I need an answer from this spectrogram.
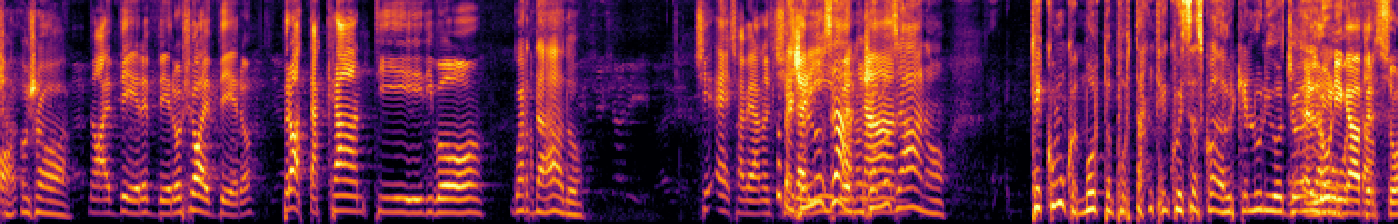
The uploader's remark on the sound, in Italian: Dal vivo in mezzo a voi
